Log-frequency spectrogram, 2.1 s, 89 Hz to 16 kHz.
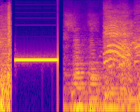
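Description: A steady 1 kHz test-tone beep from TV colour bars, held for about two-thirds of a second and cut off sharply. Music begins about a second in.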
